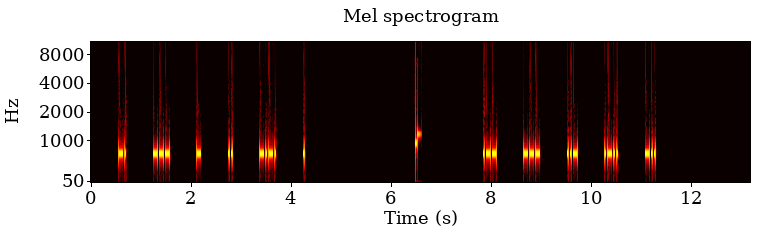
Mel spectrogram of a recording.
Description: Morse code, heard as a keyed tone, about 40 wpm, spaced as for 14 wpm, 690 Hz. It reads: NOTICE WOULD
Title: 6x Character Spacing - Top 500 Words - 40wpm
